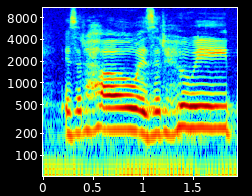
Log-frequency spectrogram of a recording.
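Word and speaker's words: Hooe: it who is it Huey it's spelled h-o-o-e and so one of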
